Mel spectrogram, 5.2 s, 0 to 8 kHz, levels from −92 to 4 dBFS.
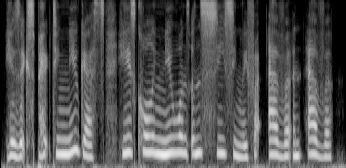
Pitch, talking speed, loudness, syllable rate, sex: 250 Hz, 175 wpm, -15 LUFS, 5.1 syllables/s, female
